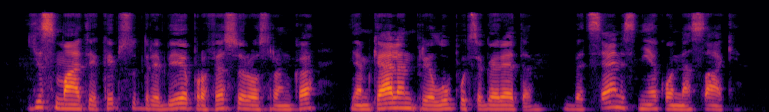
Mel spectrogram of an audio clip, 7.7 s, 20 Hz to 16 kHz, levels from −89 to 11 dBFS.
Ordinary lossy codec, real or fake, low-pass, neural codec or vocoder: AAC, 48 kbps; real; 9.9 kHz; none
